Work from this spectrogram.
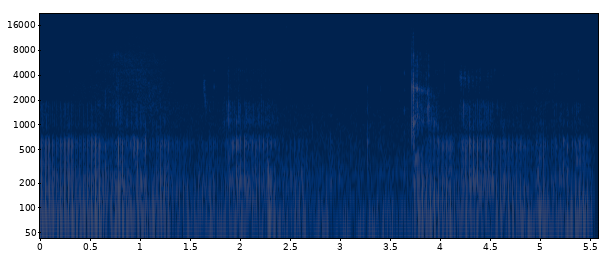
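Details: Thomas (湯瑪), a domestic cat, purring softly after yawning, recorded 2019.10.23; low continuous vibrating rumble with a brief sharp click midway, then the purr resumes.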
